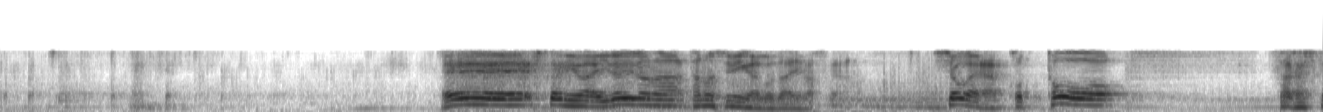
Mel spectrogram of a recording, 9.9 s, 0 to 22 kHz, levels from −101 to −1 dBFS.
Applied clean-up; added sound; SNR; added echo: neural separator model SepFormer DNS4.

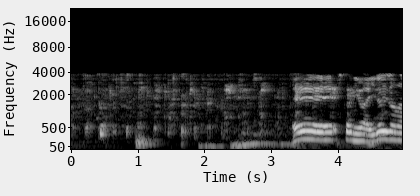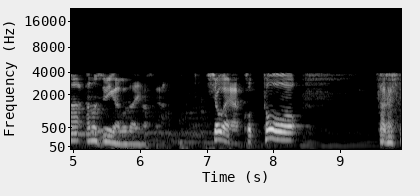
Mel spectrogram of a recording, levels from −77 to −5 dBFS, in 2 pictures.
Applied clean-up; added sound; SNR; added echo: classical method WPE with log-MMSE.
